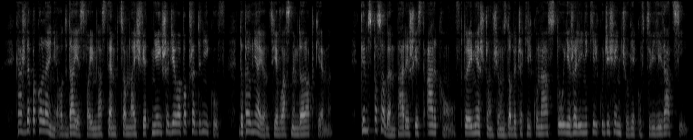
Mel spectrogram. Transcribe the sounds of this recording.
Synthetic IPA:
kaʐd̪ɛpɔkɔlɛɲɛ̰ʔɔd̪ːajɛsfɔjimnast̪ɛmpt̪sɔmnajɕfʲjɛt̪ɲejʂɛd͡ʑɛwapɔpʂɛd̪ɲikṵf | d̪ɔpɛwɲajɔ̰nt̪sʲjɛvwasnɘmd̪ɔɾɔpkʲɛ̰m | t̪ɘmspɔsɔbɛmpaɾɘʂjɛst̪aɾkʰɔ̰̃w̃fkt̪uɾɛjmjɛʂt͡ʂɔ̃w̃ɕɛw̃zd̪ɔbɘt͡ʂɛkʲilkunast̪ujɛʐɛlʲiɲɛkʲilkud͡ʑeɕeɲt͡ɕuvʲjɛkuft̪sɘvʲilʲizat̪sʲjḭ

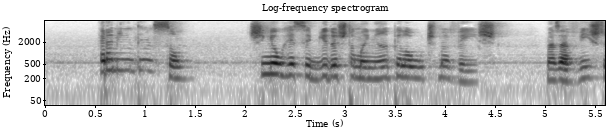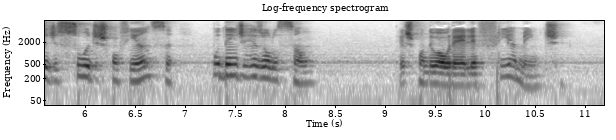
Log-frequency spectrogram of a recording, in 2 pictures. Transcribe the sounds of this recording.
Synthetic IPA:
ɛɾɐmĩɲɐĩnt̪ẽnsɐ̃w̃ | t͡ʃĩɲɐuɦesebid̪ʊɛʃt̪ɐmɐ̃ɲɐ̃pelɐuwt͡ʃimɐvejʃ | mɐzɐviʃt̪ɐd͡ʒɪsuɐd͡ʒɪʃkõfiɐ̃sɐ | mud̪ejd͡ʒɪɦezolusɐ̃w̃ | heʃpõnd̪ewawɾɛʎɐfɾiɐmḛ̃nt͡ʃɪ̥

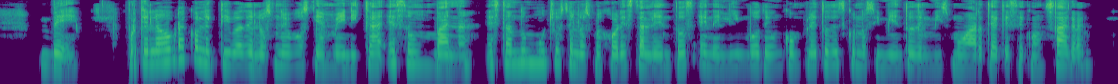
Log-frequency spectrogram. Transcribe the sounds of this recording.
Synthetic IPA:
be̞po̞ɾke̞lao̞βɾako̞le̞k̚t̪iβaðe̞lo̞znwe̞β̞o̞zðeame̞ɾikaʔe̞saumbanaest̪and̪o̞mut͡ʃo̞zðe̞lo̞zme̞xo̞ɾe̞st̪ale̞nt̪o̞se̞ne̞limbo̞ðe̞uŋko̞mple̞t̪o̞ðe̞sko̞no̞simje̞nt̪o̞ðe̞lmizmo̞aɾt̪eake̞se̞ko̞nsaɣɾa̰ŋ

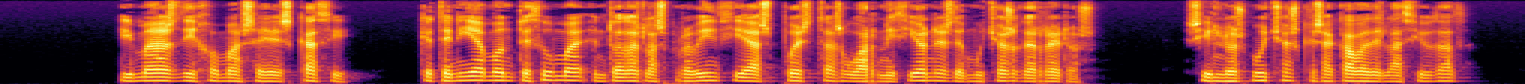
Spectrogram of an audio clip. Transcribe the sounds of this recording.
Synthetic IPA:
imazðixo̞maseːskaθi | ke̞t̪e̞niamõ̞nt̪e̞θumaʔent̪o̞ðazlaspɾo̞β̞in̟θjaspwe̞st̪azɣwaɾniθjo̞ne̞zðe̞mut͡ʃo̞zɣe̞re̞ɾo̞sː | inlo̞zmut͡ʃo̞ske̞sakaβaðe̞laθjuðað

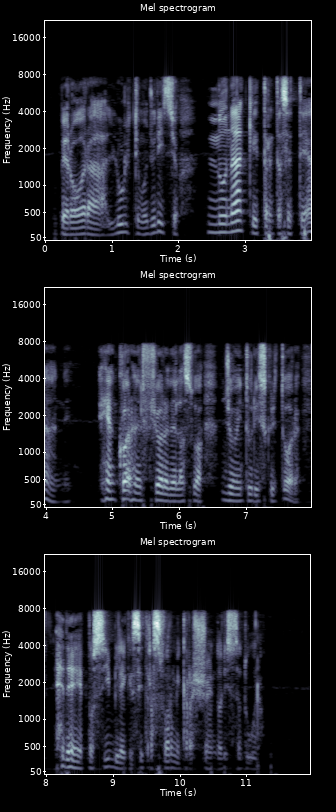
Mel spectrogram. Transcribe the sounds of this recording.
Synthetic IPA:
peɾoːɾalult̪imod͡ʒud̪it̪sːjo | nonak̟ːet̪ːɾent̪asɛt̪ːeanːi | ɛaŋkoːɾanelfjoːɾed̪elːasuːad͡ʒovent̪ud̪iskɾit̪ːo̰ːɾʔḛ | ed̪ɛpːosːibilek̟esːit̪ɾasformikɾeʃːɛnd̪olist̪at̪uːɾa

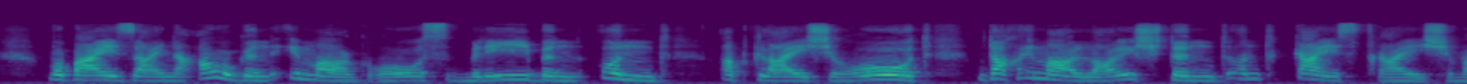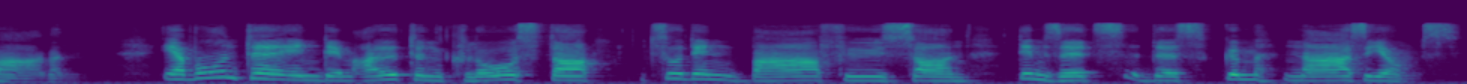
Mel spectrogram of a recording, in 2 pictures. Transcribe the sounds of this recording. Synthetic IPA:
vobaɪzaɪnəʔaʊɡənʔɪmɐɡʁoːsbliːbənʊnt | ʔɔpɡ̥laɪʃʁoːtd̥ɔχʔɪmɐlɔʏʃtəntʊntɡ̥aɪstʁaɪɕva̰ːʁən | ʔeːɐvoːntəɪndeːmʔaltənkʰloːstɐ | t͡sudeːnbaːɐfyːsɐnd̥eːmzɪt͡sdɛsɡ̥ʏmnaːziʊms

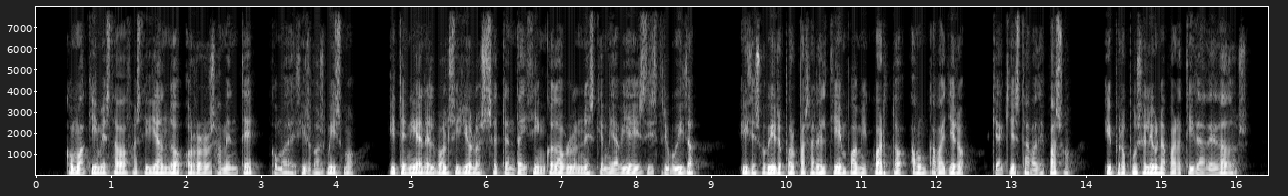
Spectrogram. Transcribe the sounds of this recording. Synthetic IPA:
ko̞moakimeːst̪aβafast̪iðjand̪o̞ʔoro̞ɾosamẽ̞nt̪e̞ko̞mo̞ðe̞θizβo̞zmizmo̞ | it̪e̞niaene̞lβo̞lsiʝolo̞sːe̞t̪e̞nt̪ajθiŋko̞ðo̞β̞lo̞ne̞ske̞meaβiajzðist̪ɾiβuiðo̞ | iθe̞suβiɾpo̞ɾpasaɾe̞lt̪je̞mpo̞amikwaɾt̪o̞auŋkaβaʎe̞ɾo̞ | keakie̞st̪aβaðe̞paso | ipɾo̞puse̞leunapaɾt̪iðaðe̞ðaðo̞s

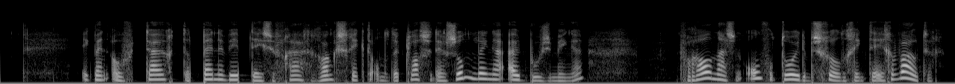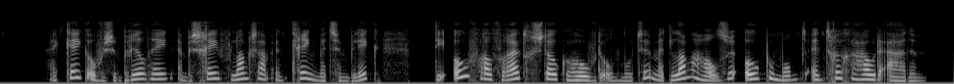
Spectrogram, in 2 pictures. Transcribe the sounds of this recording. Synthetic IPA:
ʔɪɡ̚bɛno̰wv̥əɹtœɥχt̚d̥ɑt̚pɛnəʋɪp̚dejzəv̥raːχrɑŋsχɪktəʔɔ̰ndəɹdəklɑsədɛɹzɔndəlɪŋəʔœ̰ɥd̚buzəmɪŋə | v̥oːrɑlˠnaːzɛnɔ̰nvɔlˠtoːjdəbəsχɵlˠdəχɪŋtejχənʋʌwtəɹ | hɛjkejko̰wvəɹzɛnbrɪlˠɦejnɛ̰nbəsχejflɑŋszaːmʔə̰nkrɪŋmɛtsɛnblɪk | d̥iʔowvərɑlˠvʊːrœɥtχə̥stowkəɦowvdə̰ɔ̰ntmutʰəmɛtlɑŋəɦɑlˠzəʔowpənmɔntɛ̰ntərɵχəɦɑwdə̰ʔaːdəm

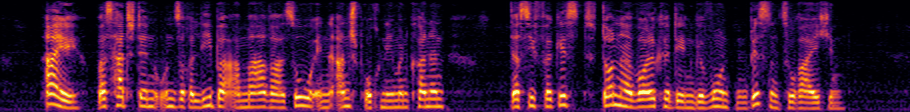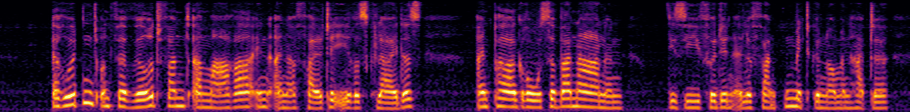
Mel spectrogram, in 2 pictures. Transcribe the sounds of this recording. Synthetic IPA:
ʔaɪvashatd̥ɛnʔʊ̰nzəʁəliːbəʔa̰maːʁazoːɪ̰nʔa̰nʃpʁ̥ʊχneːmənkʰœnən | d̥asz̥iːfɛɐɡɪstd̥ɔnɐvɔlkədeːnɡəvoːntn̩bɪsn̩t͡suʁaɪçn̩ | ʔɛɐʁøːtn̩tʊntfɛɐvɪɐtfantʰʔa̰maːʁaʔɪ̰nʔa̰ɪnɐfaltəʔḭːʁ̞əskl̥aɪdəs | ʔaɪnpʰaːɐɡʁoːsəbanaːnən | d̥iːziːfyːɐdeːnʔḛləfantn̩mɪtɡ̥ənɔmənɦatə

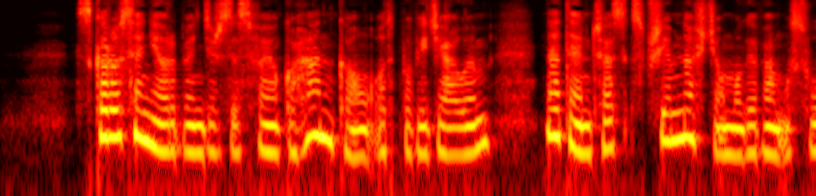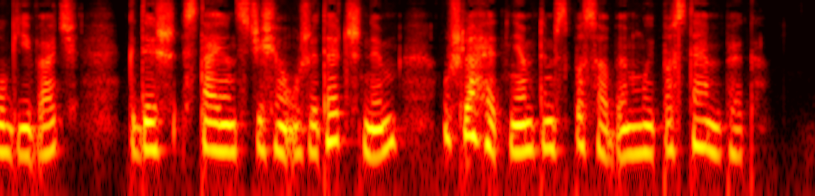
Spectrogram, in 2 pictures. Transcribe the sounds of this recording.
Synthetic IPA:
skɔɾɔsɛɲɔɾbɛɲd͡ʑɛʐzɛsfɔjɔ̃w̃kɔxankɔ̃w̃ʔɔ̰t̪pɔvʲjed͡ʑawɛmnat̪ɛnt͡ʂasːpʂɨjɛmnɔɕt͡ɕɔ̃w̃mɔɡɛvamuswuɡʲivat͡ɕɡ̥d̪ɘʂst̪ajɔnt̪st͡ɕiɕɛʔuʐɘt̪ɛt͡ʂnɘmuʂlaxɛt̪ɲamt̪ɘmspɔsɔbɛmːujpɔst̪ɛmpɛk

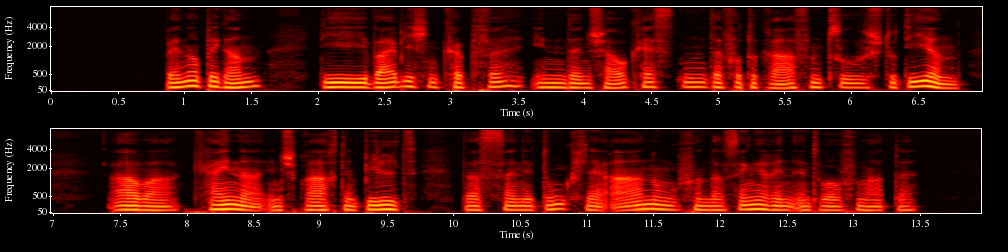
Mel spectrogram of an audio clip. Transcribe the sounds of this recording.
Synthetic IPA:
b̥ɛnob̥əɡan | d̥iːvaɪblɪçn̩kʰœp͡fəʔɪndeːnʃaʊkʰɛstn̩deːɐfotoɡ̥ʁaːfn̩t͡suʃtudiːʁən | ʔaːbɐkʰaɪnɐɛ̰ntʃpʁ̥aːχd̥eːmbɪltd̥asaɪnədʊŋkʰlə̰ʔaːnʊŋfɔndeːɐz̥ɛŋəʁ̞ɪnɛ̰ntv̥ɔɐfn̩hatə

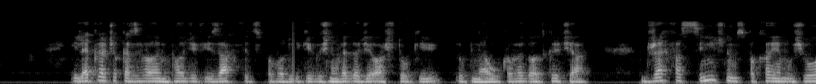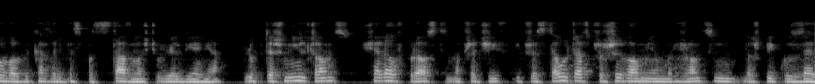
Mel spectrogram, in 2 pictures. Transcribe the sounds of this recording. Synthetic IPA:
ilʔɛkɾɔt͡ɕɔkazɘvawɛmpɔd͡ʑifizaxfɘt̪spɔvɔd̪ujakʲeɡɔɕnɔvɛɡɔd͡ʑḛwaʂt̪ukʲilupnaukɔvɛɡɔɔt̪kɾɘt͡ɕa̰ | bʐɛxfast̪sɘɲit͡ʂnɘmspɔkʰɔjɛmuɕiwɔvawvɘkazad͡ʑbɛspɔt̪st̪avnɔɕt͡ɕuvʲjɛlbʲjeɲa | lupt̪ɛʂmʲilt͡ʂɔnt̪sɕad̪awfpɾɔ̰st̪napʂɛt͡ɕifipʂɛst̪sawɘt͡ʂaspʂɛʂɘvawmʲjɔ̃mɾʐɔnt̪sɘmd̪ɔʂpʲikuzɛ

